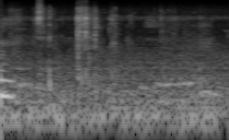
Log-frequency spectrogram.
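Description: Pokémon trading cards being handled, with a few short crisp flicks and slides of card against card about half a second and a second in.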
